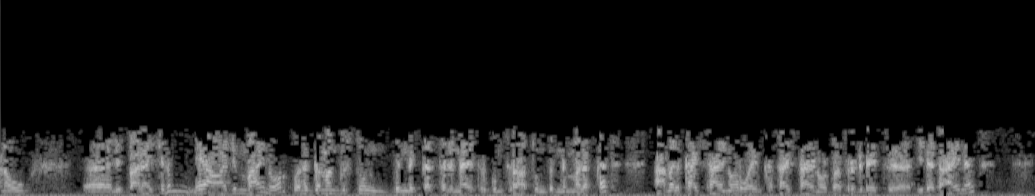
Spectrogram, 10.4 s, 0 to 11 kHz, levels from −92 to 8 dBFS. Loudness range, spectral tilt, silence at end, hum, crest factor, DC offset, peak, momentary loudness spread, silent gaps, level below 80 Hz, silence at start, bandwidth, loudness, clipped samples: 2 LU; -8 dB/octave; 0 s; none; 18 dB; under 0.1%; -8 dBFS; 11 LU; none; -48 dBFS; 0 s; 4.1 kHz; -24 LUFS; under 0.1%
